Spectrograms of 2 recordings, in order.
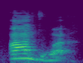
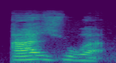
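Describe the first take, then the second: First: The middle sound is a clear D. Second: The middle sound is soft, without a clear D. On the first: This is how Americans say it. "We pronounce the D" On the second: This is how people from the region say it. "Apparently, it's Ajwa"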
